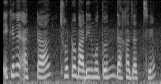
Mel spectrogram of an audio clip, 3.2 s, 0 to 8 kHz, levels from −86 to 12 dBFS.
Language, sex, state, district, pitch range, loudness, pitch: Bengali, female, West Bengal, Alipurduar, 250-295 Hz, -16 LUFS, 260 Hz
